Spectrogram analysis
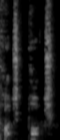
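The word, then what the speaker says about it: hotchpotch: a hodgepodge first but it's actually hot potch that's the british pronunciation hodgepodge is the american one anyway number one is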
